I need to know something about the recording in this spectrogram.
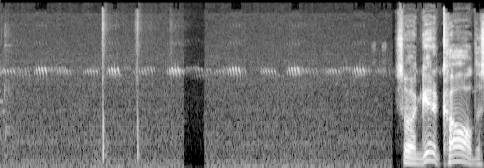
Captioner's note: ball thudding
